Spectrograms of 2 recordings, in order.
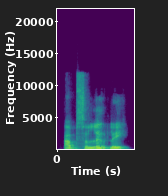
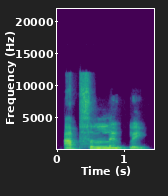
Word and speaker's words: absolutely: the others which one well for absolutely absolutely it's number three absolutely absolutely much higher much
